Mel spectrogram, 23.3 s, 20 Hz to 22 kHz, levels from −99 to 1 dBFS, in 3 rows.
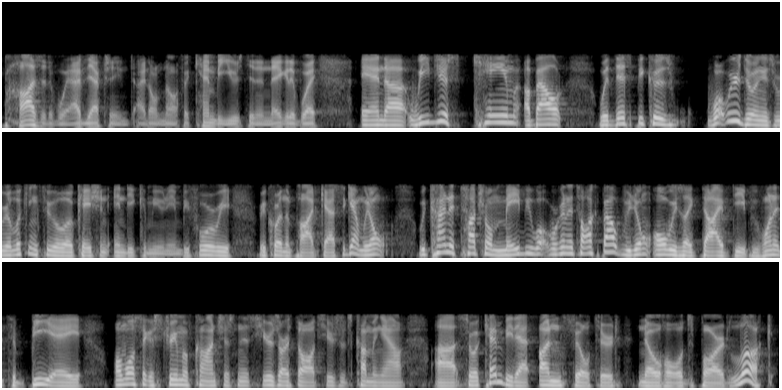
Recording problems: high frequencies cut off; severe; nothing above 4 kHz

